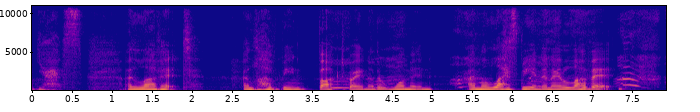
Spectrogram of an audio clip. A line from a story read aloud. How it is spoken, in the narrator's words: I moaned ... said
